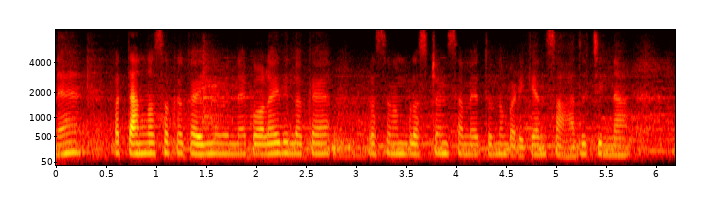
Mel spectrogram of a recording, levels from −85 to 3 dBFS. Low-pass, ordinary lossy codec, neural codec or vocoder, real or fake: none; none; codec, 16 kHz, 0.9 kbps, LongCat-Audio-Codec; fake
